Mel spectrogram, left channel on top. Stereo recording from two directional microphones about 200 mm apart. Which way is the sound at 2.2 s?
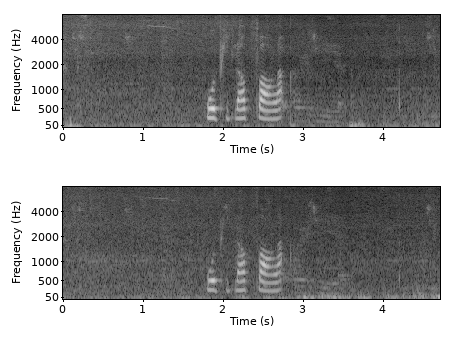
10° left (ahead or behind).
